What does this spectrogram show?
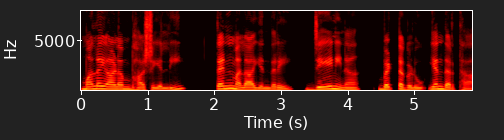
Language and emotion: Kannada, neutral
